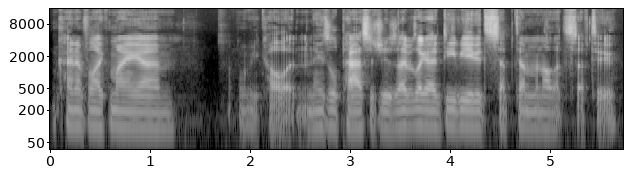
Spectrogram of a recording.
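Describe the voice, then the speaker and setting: A man's voice: low voice, a little fast, gravelly, clean tone. Sleepy, nasal man streaming a game. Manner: relaxed, rambling, many fillers. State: sleepy, just woken up. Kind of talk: casual live-stream gameplay commentary.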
